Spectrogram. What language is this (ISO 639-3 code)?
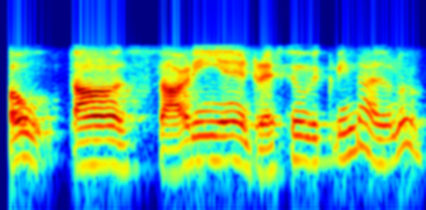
snd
